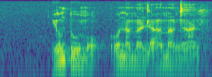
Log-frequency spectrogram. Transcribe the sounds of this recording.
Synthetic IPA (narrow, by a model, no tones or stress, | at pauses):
jom̩d̥ʱumɔ̰ | ɔ̰namand͡ɮʱaːmaŋ͡ǀaːnɛ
